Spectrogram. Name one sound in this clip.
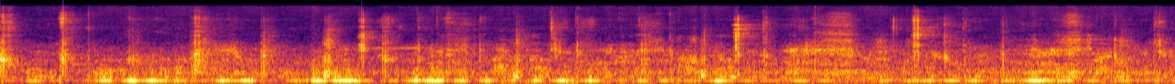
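Crunchy food cracks as a young woman tears it by hand.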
